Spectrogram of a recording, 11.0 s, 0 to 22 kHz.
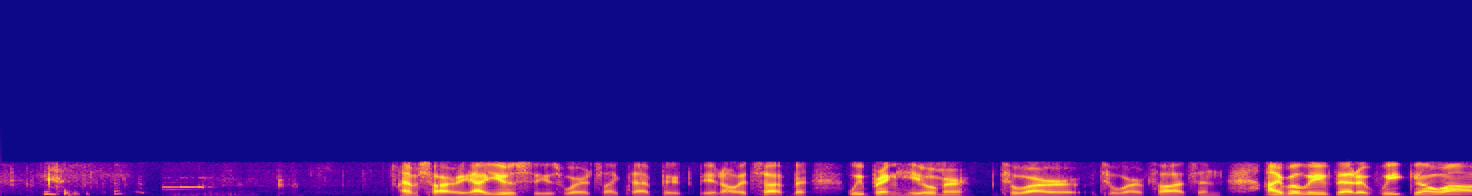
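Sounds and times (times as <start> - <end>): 
speech: 0.3 - 0.6, 3.0 - 11.0
mobile phone sounding a short electronic tone: 1.2 - 2.0.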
